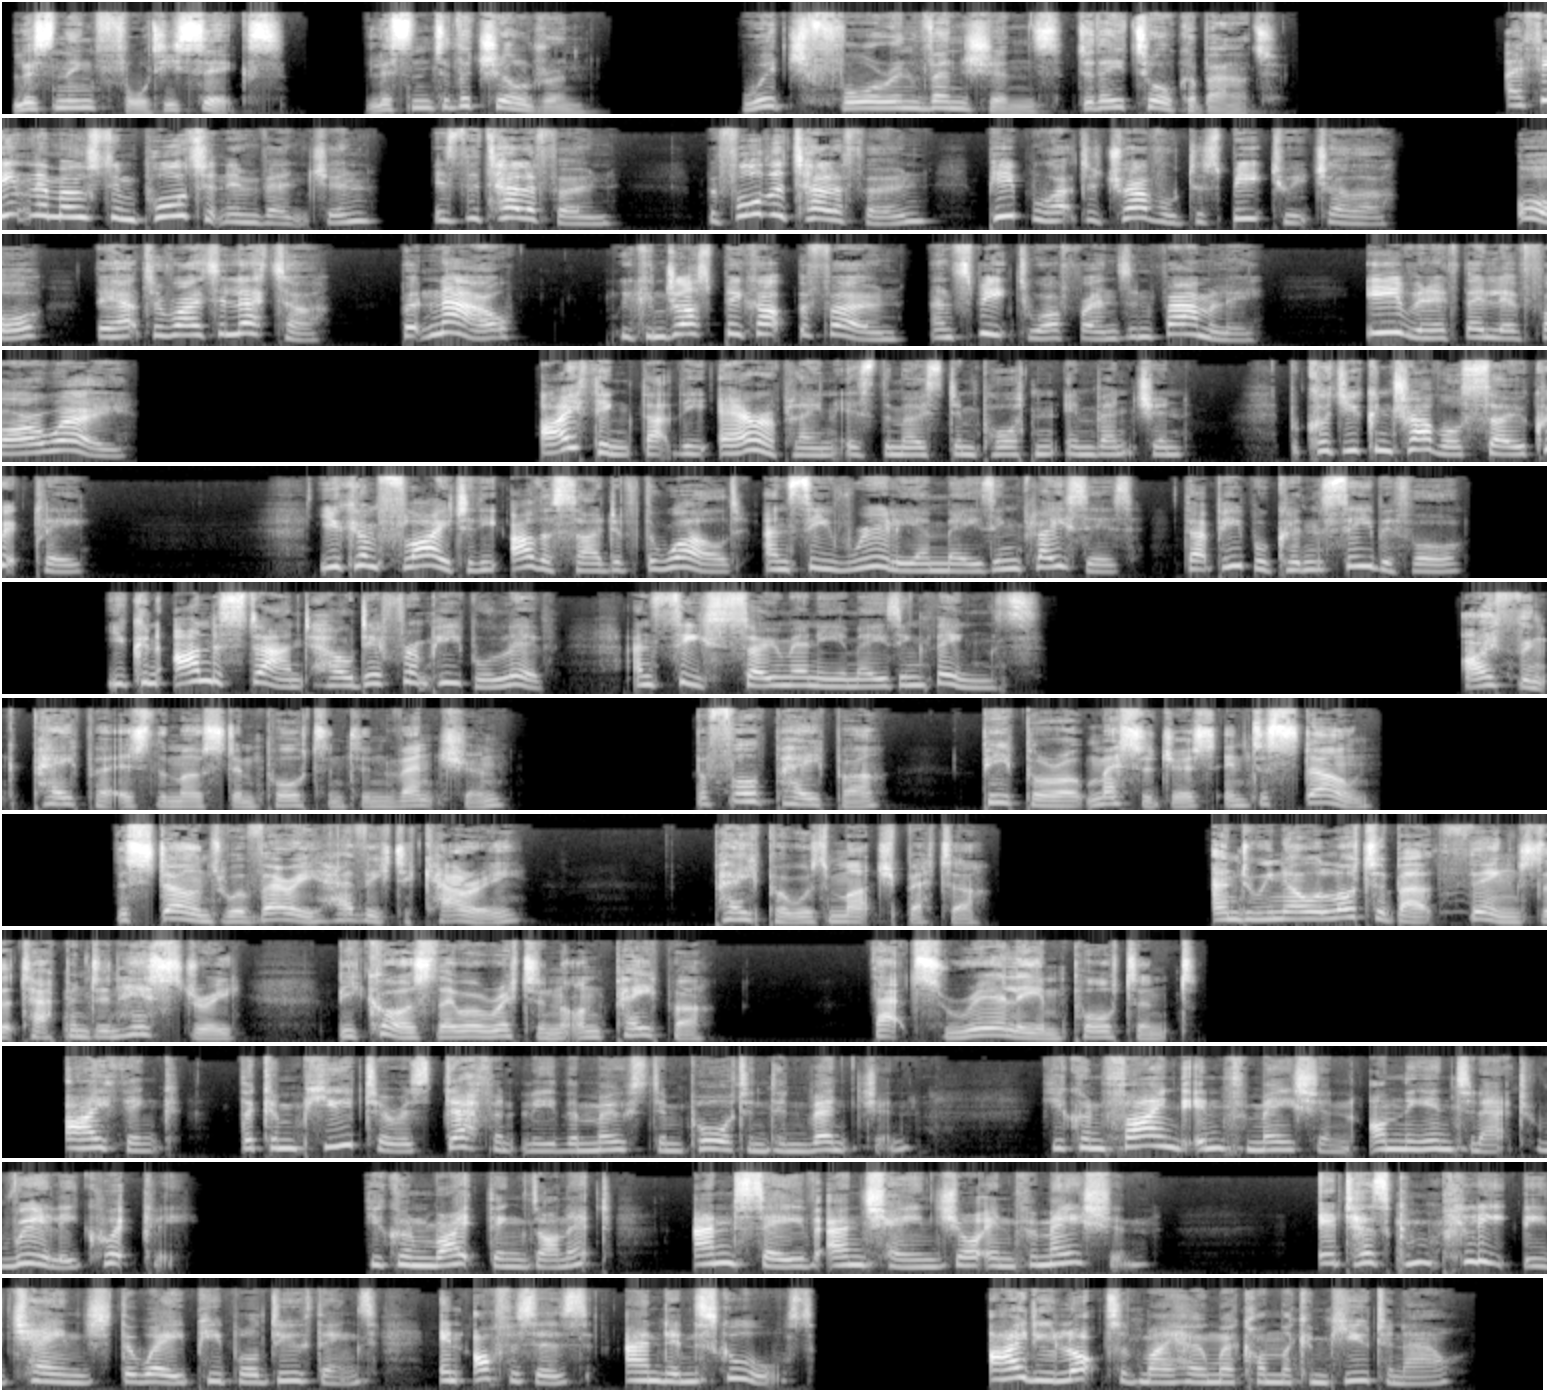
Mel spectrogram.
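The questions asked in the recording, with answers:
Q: Which four inventions do they talk about?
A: the telephone, the airplane, paper and the computer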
